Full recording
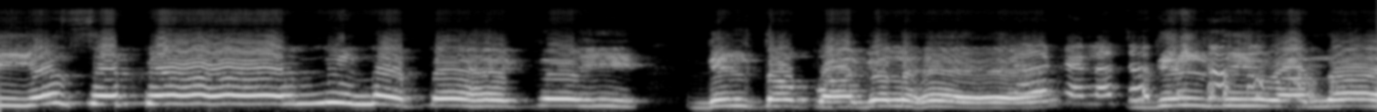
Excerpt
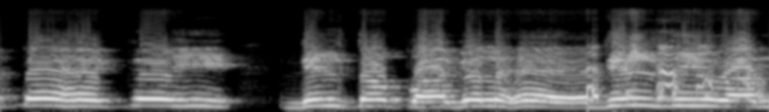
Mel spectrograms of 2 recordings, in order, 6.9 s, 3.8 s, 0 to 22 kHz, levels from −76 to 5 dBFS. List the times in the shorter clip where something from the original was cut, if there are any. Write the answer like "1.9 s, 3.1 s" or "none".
2.9 s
